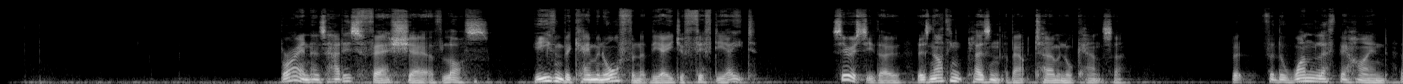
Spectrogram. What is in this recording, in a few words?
voiceover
